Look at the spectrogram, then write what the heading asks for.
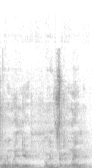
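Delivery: low, soft, hushed encouraging tone.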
